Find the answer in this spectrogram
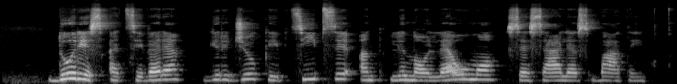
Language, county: Lithuanian, Telšiai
